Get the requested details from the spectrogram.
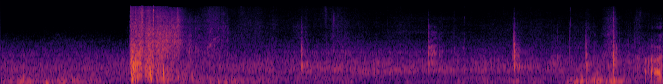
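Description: A rifle's metal parts click and clack as they are worked.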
